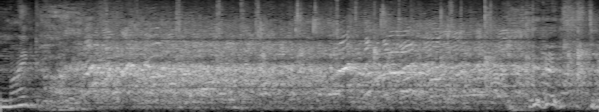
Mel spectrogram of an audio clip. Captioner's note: audience laughing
